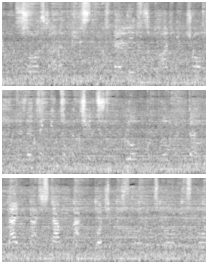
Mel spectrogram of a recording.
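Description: A boy singing along to a pop song playing on the car stereo, over the steady road noise of a moving car's cabin.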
